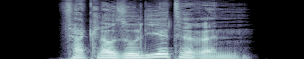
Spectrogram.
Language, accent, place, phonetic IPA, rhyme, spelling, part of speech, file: German, Germany, Berlin, [fɛɐ̯ˌklaʊ̯zuˈliːɐ̯təʁən], -iːɐ̯təʁən, verklausulierteren, adjective, De-verklausulierteren.ogg
- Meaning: inflection of verklausuliert: 1. strong genitive masculine/neuter singular comparative degree 2. weak/mixed genitive/dative all-gender singular comparative degree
